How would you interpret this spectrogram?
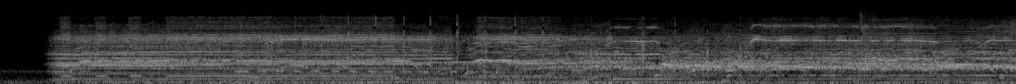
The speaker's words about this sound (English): Thousands booed a motorcade. You could hear them leaving the state house in Harare, which has been the scene of protests for hours. It's unclear whether the president was actually with that departing party, that motorcade.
